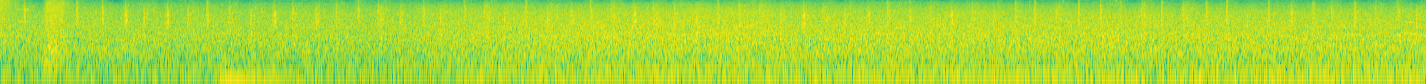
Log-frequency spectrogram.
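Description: Water splashes and swishes steadily as someone runs across it.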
